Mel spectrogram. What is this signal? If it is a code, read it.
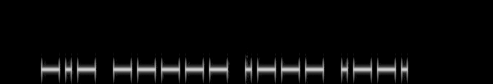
Morse code, heard as a keyed tone, about 20 wpm, 700 Hz. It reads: K0JP
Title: USA Call Signs - 8x Character Spacing - 20wpm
